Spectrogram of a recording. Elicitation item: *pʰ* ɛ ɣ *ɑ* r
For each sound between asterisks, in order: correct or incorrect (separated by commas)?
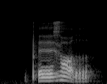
incorrect, correct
